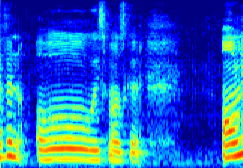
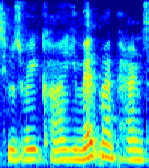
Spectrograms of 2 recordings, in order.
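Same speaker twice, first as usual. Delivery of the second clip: ordinary talk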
